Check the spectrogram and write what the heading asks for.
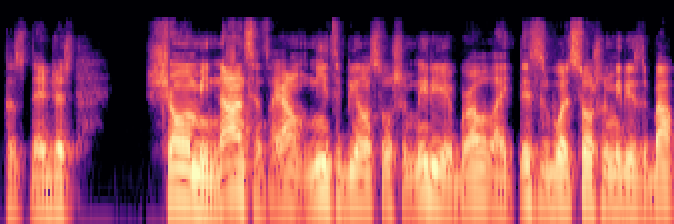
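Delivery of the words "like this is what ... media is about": normal talking voice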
